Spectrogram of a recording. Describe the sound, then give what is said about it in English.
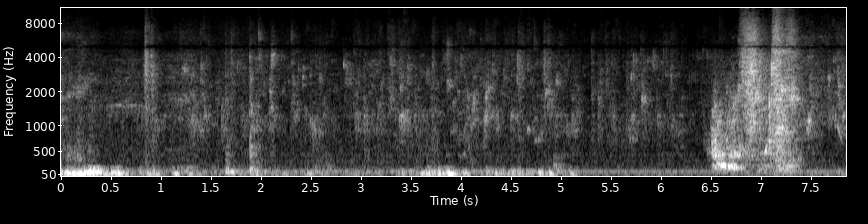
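Water sloshes and drips in a bathtub as a man dunks his head under to wash, with low churning movement, then a loud bright splash near the end as he surges back up out of the water. “He dumped his head under for a clean, and as he came back up, I threw it in his face.”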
